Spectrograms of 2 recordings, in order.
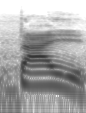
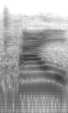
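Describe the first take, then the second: First: The t sound has no puff of breath. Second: The t sound has a puff of breath. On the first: The word means death. The speaker calls it wrong. "le touriste, le il dit la Thaïlande, le mot Thaï, ça veut dire mort" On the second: The word means freedom. The speaker calls it right. "Si on prononce Thaï, ça veut dire liberté"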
